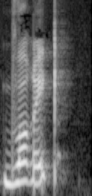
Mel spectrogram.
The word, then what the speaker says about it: Warwick: Geschrieben wird die Stadt Warwick, also quasi wie Krieg und Wick, wird aber ausgesprochen Warwick.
